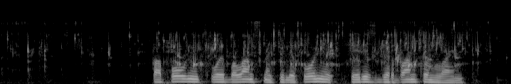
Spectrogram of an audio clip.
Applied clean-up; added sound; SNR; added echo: neural mask model RNNoise.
